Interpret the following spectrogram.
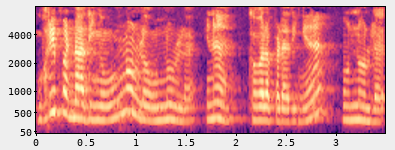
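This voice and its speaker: A calm, reassuring woman doctor in a cartoon , voiced by a performer. Her voice sits very high, and she soothes a worried family by repeating her reassurances. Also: quick pace.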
